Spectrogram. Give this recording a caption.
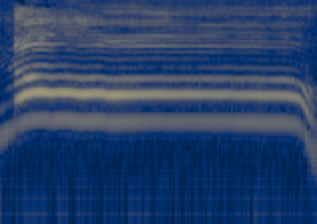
nooo-without effects
A girl screaming "nooo!"
girl, no, nooo, scream, woman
